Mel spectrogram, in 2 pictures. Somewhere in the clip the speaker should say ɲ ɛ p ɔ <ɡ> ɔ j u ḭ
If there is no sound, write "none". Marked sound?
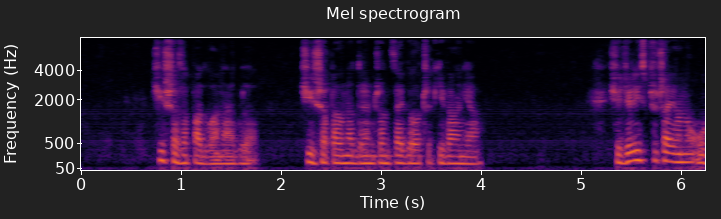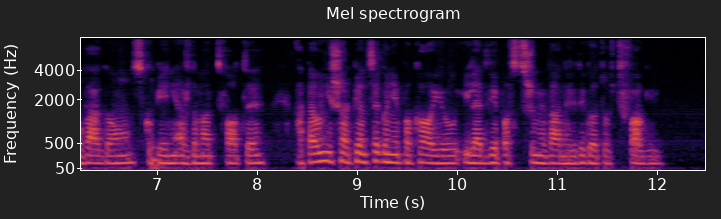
k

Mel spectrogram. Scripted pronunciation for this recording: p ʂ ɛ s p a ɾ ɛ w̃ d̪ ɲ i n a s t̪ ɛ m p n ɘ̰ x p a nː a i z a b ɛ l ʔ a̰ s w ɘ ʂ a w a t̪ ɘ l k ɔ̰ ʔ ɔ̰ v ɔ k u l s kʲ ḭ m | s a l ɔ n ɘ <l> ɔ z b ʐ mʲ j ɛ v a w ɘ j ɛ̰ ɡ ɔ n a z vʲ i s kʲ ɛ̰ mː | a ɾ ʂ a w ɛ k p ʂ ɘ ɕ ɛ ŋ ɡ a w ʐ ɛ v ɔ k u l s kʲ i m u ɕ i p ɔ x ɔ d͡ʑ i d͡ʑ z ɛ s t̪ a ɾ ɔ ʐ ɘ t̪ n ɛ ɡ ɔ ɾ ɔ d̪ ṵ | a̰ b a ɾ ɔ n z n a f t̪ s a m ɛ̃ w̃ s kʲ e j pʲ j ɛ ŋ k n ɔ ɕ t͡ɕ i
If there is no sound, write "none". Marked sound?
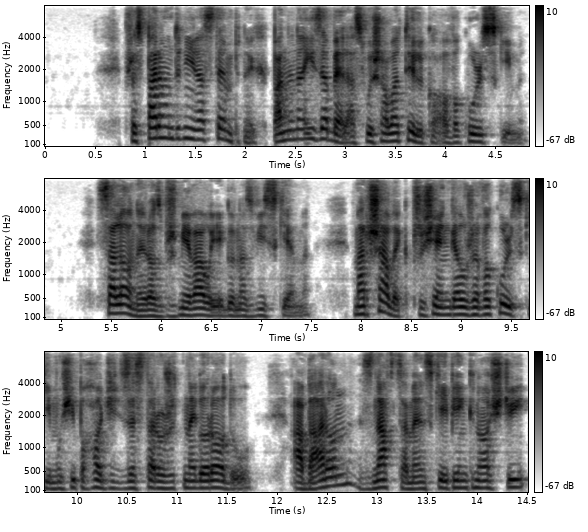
ɾ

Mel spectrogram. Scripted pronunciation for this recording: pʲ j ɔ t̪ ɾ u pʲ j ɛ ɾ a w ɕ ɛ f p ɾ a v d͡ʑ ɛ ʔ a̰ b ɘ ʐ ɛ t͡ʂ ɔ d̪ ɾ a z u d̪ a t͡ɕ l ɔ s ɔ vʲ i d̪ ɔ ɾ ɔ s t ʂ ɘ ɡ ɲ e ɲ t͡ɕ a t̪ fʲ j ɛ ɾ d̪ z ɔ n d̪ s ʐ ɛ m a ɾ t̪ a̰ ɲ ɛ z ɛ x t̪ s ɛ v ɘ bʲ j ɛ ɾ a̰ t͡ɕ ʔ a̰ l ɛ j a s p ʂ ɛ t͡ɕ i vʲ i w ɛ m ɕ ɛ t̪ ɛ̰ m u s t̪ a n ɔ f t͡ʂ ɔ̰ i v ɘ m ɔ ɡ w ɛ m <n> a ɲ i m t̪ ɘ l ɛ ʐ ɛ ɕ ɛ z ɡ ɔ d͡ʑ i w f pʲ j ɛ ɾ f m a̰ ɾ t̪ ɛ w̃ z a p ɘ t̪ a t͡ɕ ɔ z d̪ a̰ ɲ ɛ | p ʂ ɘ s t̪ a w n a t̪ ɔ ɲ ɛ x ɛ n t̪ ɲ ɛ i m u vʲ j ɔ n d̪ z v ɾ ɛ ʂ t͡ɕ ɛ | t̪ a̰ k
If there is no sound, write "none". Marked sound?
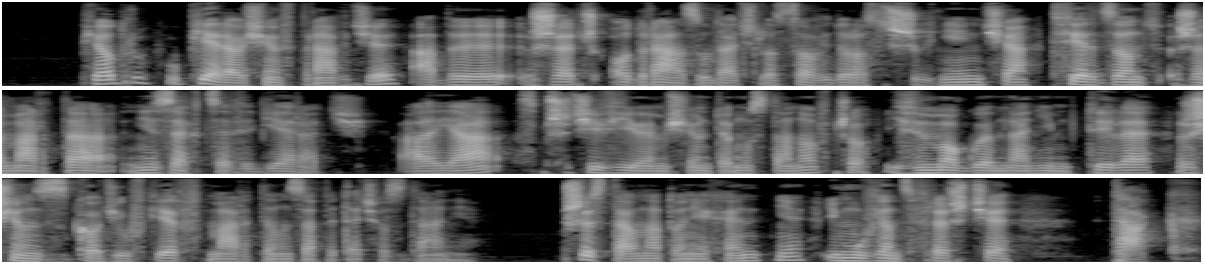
n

